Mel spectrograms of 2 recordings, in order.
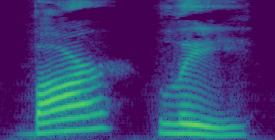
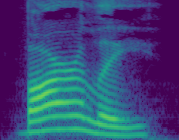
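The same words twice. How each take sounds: First: The syllables are separated by a pause. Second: The syllables run together without a pause. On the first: "once with the syllables separated" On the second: "once normally"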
